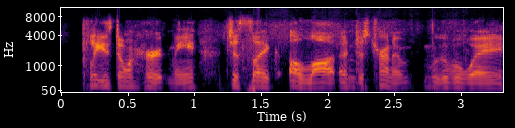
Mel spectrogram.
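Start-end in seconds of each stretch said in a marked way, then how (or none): 0.2-1.1 really quiet, very soft, hushed. A game narrator speaks as a character on the ground edging away, really quietly. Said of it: "he's saying just really quietly".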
